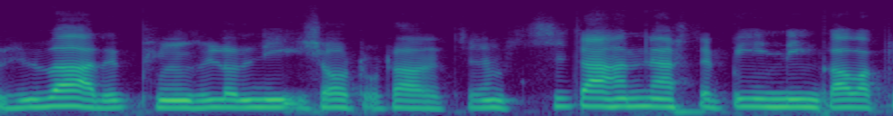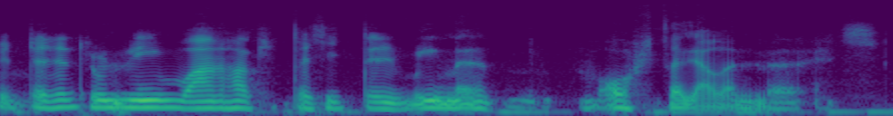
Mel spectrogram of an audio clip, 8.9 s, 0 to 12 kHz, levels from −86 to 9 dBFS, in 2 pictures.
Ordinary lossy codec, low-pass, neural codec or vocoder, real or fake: none; 10.8 kHz; autoencoder, 48 kHz, 32 numbers a frame, DAC-VAE, trained on Japanese speech; fake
